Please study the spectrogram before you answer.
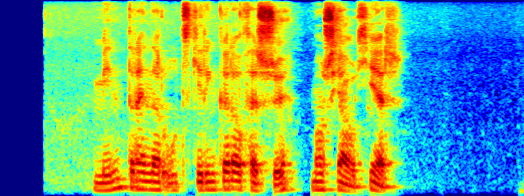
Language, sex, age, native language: Icelandic, male, 30-39, Icelandic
